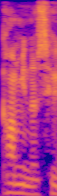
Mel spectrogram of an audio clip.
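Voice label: communisT who, Australian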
